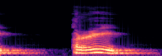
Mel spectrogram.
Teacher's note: इस री का जो उच्चारण होता है ये मूर्धा के पास जाकर होता है, जहाँ से हम लोग अपने मूर्धन्य व्यंजन बोलते हैं, मूर्धन्य वर्ण बोलते हैं, वहीं से।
